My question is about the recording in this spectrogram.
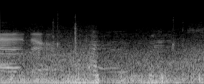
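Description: Steady low rumble of road and engine noise inside a moving car's cabin, with a woman's voice singing and calling out over it in snatches.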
